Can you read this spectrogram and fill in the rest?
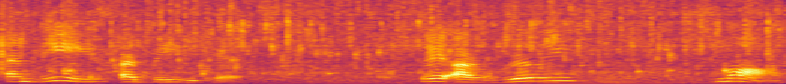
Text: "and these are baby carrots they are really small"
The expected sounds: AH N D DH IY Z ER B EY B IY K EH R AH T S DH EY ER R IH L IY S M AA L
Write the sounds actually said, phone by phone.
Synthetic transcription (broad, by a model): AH N DH IY Z ER B EY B IY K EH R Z DH EY ER R IH L IY S M AA L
